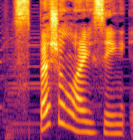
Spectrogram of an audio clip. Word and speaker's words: specializing: Specializing in seafood, Nordsee is the third largest fast food chain in Germany, right behind McDonald's and Burger King. 好的，那这句话呢，其实有两个发音重点。第一个字就是 specializing， specializing，注意大家不要念成 specializing 哦，这边要念成 shall， specializing in seafood.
